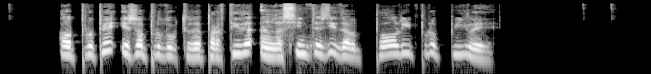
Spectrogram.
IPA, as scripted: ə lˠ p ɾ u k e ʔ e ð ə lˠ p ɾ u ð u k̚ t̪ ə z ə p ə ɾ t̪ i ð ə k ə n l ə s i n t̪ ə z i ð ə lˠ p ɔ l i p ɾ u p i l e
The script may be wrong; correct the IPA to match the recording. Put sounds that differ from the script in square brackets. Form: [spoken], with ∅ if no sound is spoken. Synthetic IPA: ə lˠ p ɾ u [p] e ʔ e [z] ə lˠ p ɾ u ð u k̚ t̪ ə [ð] ə p ə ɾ t̪ i ð ə [ʔ] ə n l ə s i n t̪ ə z i ð ə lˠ p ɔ l i p ɾ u p i l e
